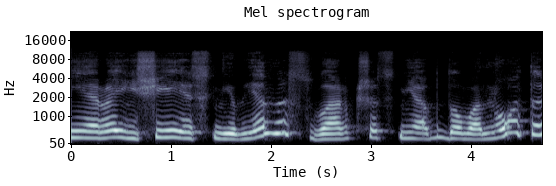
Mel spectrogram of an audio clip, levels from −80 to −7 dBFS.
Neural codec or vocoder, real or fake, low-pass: autoencoder, 48 kHz, 32 numbers a frame, DAC-VAE, trained on Japanese speech; fake; 10.8 kHz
